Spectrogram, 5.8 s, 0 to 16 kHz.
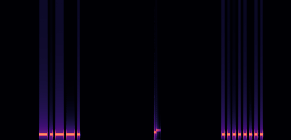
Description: Morse code, heard as a keyed tone, about 22 wpm, 700 Hz. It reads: <KN> <HH>
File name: practice / 22wpm / Single Punctuation-Prosign - 22wpm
